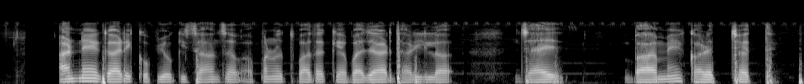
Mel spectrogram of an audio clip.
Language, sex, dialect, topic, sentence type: Maithili, male, Southern/Standard, agriculture, statement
